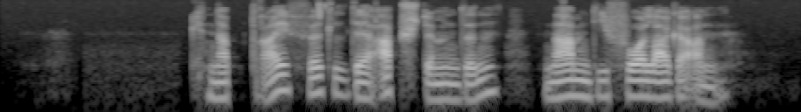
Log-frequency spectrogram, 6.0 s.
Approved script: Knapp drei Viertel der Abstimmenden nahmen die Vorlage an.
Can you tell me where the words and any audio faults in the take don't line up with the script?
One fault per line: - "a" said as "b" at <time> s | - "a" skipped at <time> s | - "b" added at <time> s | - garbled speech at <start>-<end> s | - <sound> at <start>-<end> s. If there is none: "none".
none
